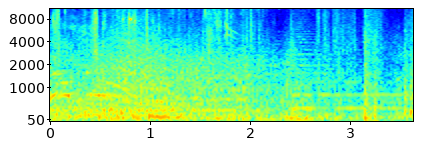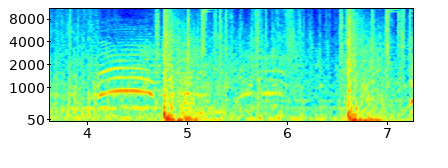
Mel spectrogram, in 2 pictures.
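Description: Call of Duty WW2 battle with heavy gunfire: loud, continuous volleys of rifle and machine-gun shots with sharp nearby bangs, under shouted voices and vehicle rumble.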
